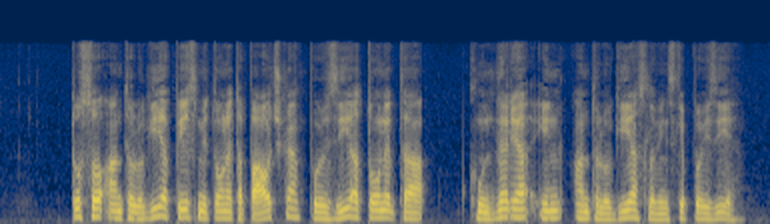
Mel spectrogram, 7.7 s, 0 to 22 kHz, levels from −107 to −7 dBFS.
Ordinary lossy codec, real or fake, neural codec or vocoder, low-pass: AAC, 48 kbps; fake; vocoder, 22.05 kHz, 80 mel bands, WaveNeXt; 9.9 kHz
